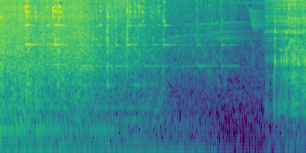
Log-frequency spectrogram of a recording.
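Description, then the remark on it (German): Ice cubes clatter and clink into a glass of lemonade in a quick burst of bright, glassy knocks, tapering off before a final light rattle, with no voices. “Willst du noch mehr Eiswürfel, Oskar?”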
